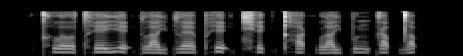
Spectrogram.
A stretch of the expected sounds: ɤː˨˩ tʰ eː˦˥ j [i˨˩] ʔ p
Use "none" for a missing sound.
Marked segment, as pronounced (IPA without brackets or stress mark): e˨˩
